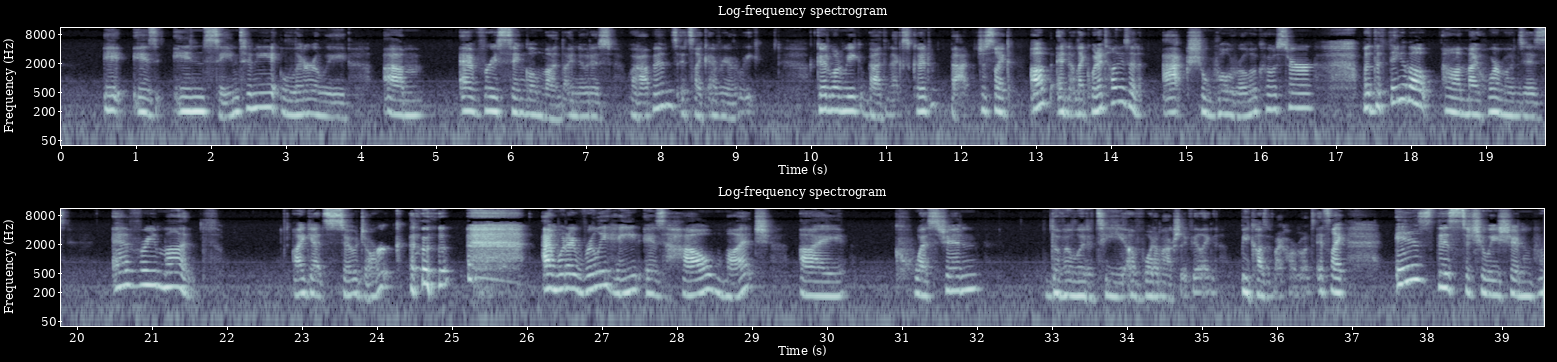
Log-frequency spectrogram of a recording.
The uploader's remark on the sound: Poor audio in this one because microphone didn't want me to be great!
